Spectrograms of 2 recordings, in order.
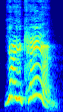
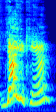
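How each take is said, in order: First: Higher, slow, fond reassurance; encouraging. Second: Said in the usual way. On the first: Acted. Adult encouraging the kid who says he can fly. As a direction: cheer the kid on gently. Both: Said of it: "we're like".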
